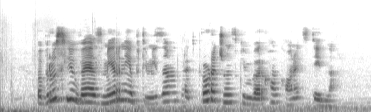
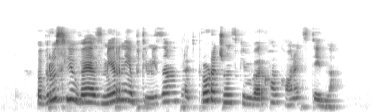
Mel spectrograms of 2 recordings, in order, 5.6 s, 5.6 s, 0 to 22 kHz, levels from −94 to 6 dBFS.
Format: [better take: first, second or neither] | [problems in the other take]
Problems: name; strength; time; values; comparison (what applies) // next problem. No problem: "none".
second | background sound (Vehicle); 18 dB below the speech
